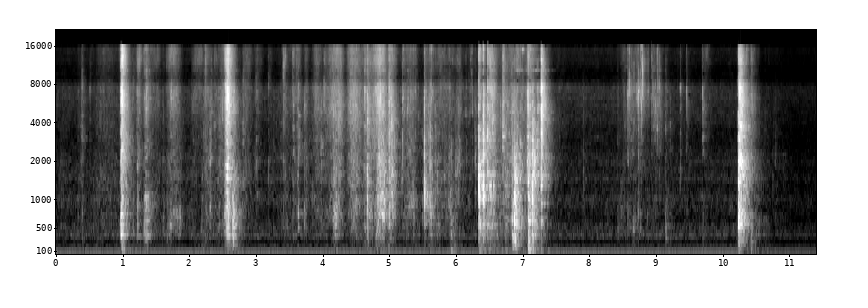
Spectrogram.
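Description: Cardboard packaging being torn open and handled, with crackling and rustling of cardboard and plastic packing bags in irregular clusters as a linear scale is pulled from its box, and one sharp knock about ten seconds in. A steady low hum runs underneath.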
